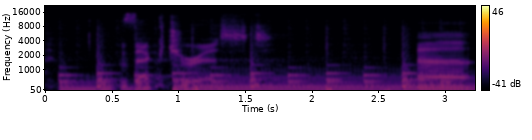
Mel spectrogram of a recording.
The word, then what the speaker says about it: vectorist: Vectorist. Information. Vectorist has no alternate pronunciations.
